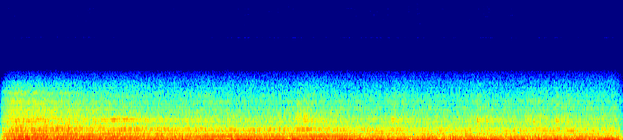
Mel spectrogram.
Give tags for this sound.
machinery; distant

